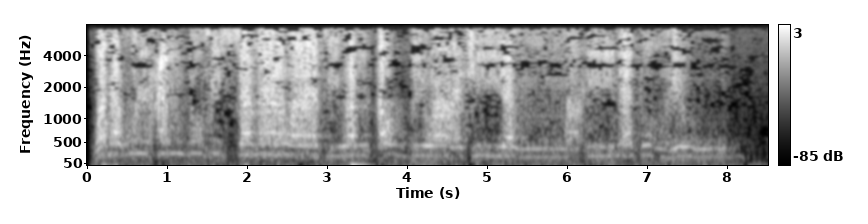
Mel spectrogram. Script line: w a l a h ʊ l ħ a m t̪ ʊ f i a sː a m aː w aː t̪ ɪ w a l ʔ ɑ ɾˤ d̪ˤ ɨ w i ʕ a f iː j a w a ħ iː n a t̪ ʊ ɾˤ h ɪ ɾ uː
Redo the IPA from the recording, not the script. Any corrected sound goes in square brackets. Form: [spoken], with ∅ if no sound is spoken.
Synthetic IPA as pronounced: w a l a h ʊ l ħ a m [d̪] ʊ f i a sː a m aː w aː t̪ ɪ w a l ʔ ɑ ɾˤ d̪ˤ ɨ w [a] ʕ a [ʃ] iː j a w a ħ iː n a t̪ ʊ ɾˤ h ɪ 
